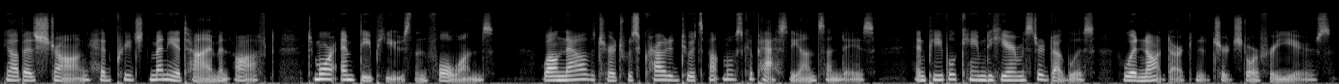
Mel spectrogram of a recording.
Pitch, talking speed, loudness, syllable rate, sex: 205 Hz, 195 wpm, -21 LUFS, 5.0 syllables/s, female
